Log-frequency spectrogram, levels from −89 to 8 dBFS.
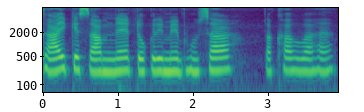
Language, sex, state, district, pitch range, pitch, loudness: Hindi, female, Jharkhand, Palamu, 215-230 Hz, 220 Hz, -16 LUFS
